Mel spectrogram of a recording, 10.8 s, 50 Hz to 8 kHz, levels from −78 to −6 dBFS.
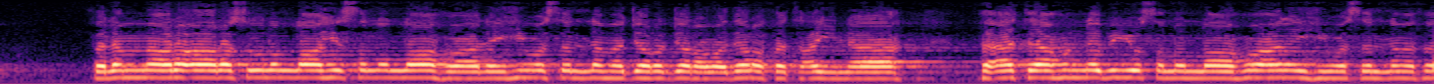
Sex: male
